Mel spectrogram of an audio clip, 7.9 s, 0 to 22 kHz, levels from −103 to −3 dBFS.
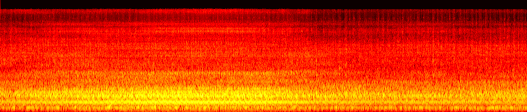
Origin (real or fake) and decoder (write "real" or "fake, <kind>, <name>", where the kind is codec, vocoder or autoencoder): real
